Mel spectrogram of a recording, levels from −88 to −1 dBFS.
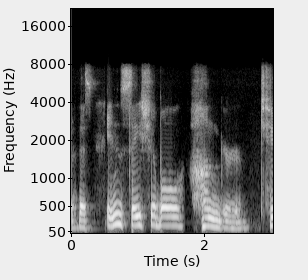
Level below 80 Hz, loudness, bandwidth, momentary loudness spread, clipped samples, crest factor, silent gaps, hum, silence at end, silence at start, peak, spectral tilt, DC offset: -52 dBFS; -15 LUFS; 8.2 kHz; 8 LU; under 0.1%; 12 dB; none; none; 0 s; 0 s; -2 dBFS; -5 dB/octave; under 0.1%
